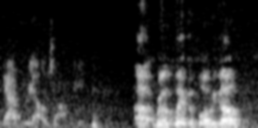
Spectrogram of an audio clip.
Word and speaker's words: Gabrielle Joffie: ll e jo and I eat and it's pronounced Gabrielle Joffe real quick before we go we want to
